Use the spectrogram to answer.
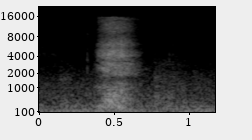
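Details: A mare being haltered before a chiropractic adjustment gives a single sharp, breathy nasal burst, a sneeze or snort, with quiet room noise around it.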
